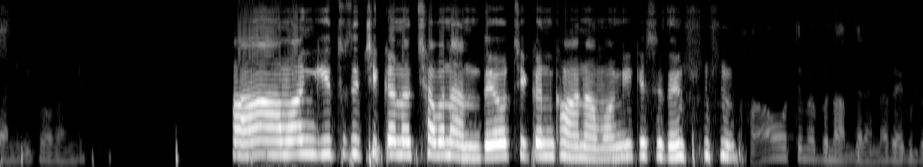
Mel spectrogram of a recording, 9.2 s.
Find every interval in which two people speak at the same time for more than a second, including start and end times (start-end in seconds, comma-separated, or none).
none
